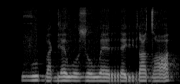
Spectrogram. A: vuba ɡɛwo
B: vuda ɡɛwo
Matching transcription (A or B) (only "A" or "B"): A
